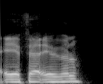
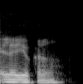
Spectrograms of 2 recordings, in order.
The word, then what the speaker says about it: Eyjafjallajökull: Eyjafjallajökull. – Come on. Wait. Come on. Do it again. – Eyjafjallajökull. – Oh, wow. – Eyjafjallajökull? – Eyjafjallajökull.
